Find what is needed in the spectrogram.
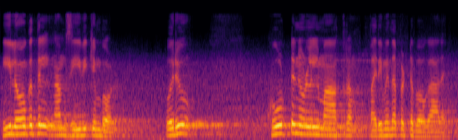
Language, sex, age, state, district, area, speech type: Malayalam, male, 18-30, Kerala, Kottayam, rural, spontaneous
